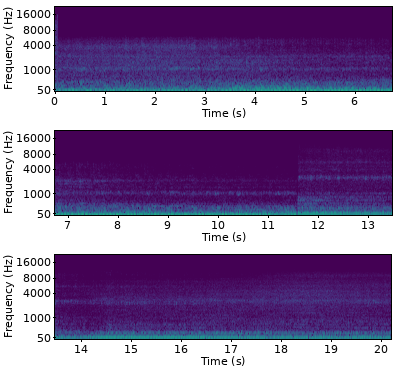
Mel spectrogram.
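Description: A car engine idles nearby with a deep, throbbing exhaust rumble.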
